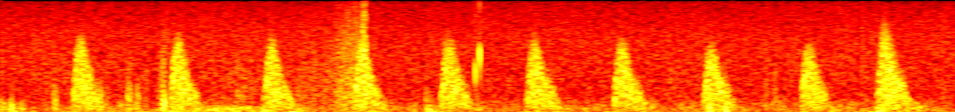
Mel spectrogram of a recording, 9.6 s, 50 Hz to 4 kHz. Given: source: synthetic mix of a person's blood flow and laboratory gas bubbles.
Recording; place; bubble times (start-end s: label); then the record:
Doppler ultrasound of blood flow; subclavian vein
4.72-4.83 s: bubbles
From the record:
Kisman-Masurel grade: 113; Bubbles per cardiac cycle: 1 to 2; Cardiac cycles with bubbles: 1 to 10%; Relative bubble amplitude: loud (0.450 to 0.775); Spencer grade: 1 (occasional bubble signal discernible with the cardiac motion signal, with majority of cardiac periods free of bubbles); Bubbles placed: anywhere in the cardiac cycle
